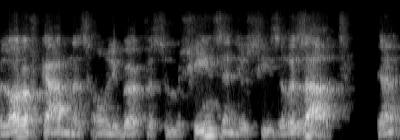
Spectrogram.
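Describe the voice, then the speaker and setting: Man with a German accent, medium pitch and lively intonation. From Germany. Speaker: landscape gardener. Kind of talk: presentation and Q&A answer. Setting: video call. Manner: halting.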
